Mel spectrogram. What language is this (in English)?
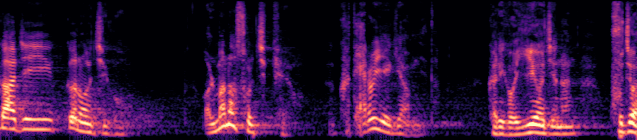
Korean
